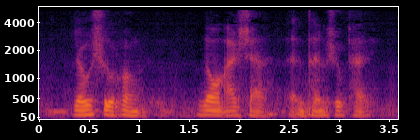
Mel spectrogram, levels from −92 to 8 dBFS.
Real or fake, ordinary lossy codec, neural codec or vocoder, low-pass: fake; MP3, 32 kbps; codec, 16 kHz, 1 kbps, FreqCodec, larger model; 5.4 kHz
